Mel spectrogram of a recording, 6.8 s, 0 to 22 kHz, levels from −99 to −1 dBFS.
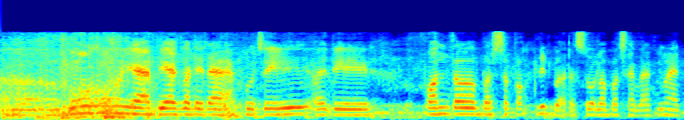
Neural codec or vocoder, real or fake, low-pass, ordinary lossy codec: codec, 24 kHz, 3 kbps, HILCodec; fake; 7.2 kHz; MP3, 48 kbps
